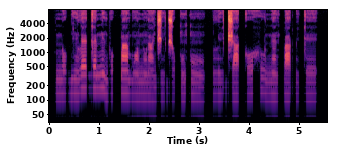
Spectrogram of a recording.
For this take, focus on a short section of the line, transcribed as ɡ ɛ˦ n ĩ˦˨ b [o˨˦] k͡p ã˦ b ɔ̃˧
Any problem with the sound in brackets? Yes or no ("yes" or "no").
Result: no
